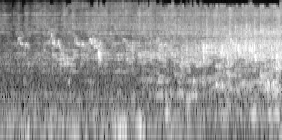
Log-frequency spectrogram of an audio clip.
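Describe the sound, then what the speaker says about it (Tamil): Rainwater runs and gurgles through a drain in a steady trickling flow, fairly quiet, with faint bird calls in the background and no speech. "தண்ணி ஓடுற சவுண்டு வச்சுருப்பாங்க."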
